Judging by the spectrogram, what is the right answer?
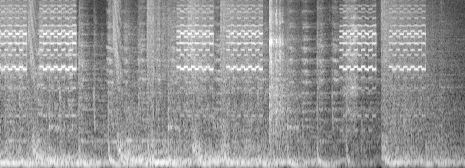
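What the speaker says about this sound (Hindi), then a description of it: "आप अपना फोन क्यों नहीं उठा रहे?" A telephone rings loudly and insistently in repeated bursts with short gaps between them. A sharp bang cuts in briefly partway through, and no one speaks.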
